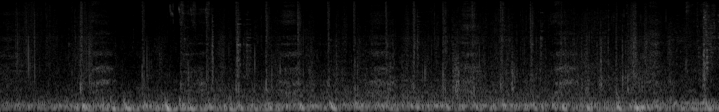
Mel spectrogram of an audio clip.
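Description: Heavy footsteps crunch steadily on dirt and gravel.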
